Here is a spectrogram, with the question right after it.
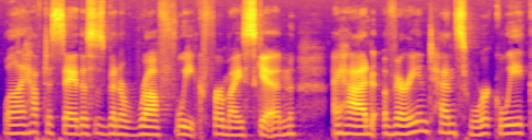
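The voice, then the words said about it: Tired, strained voice. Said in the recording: “I'm tired. You can hear my voice is suffering... I'm fraying a little bit.”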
